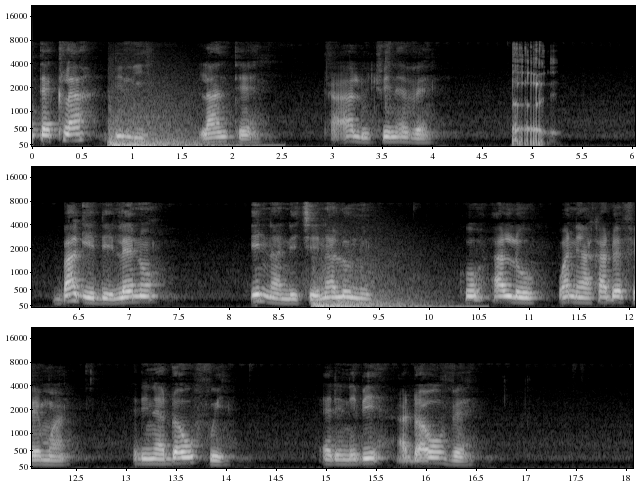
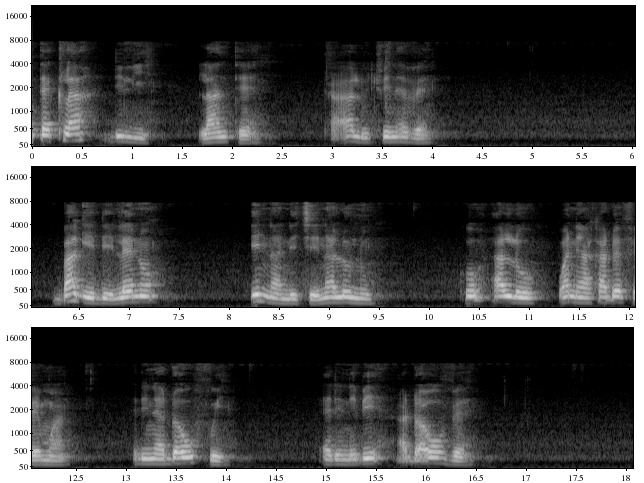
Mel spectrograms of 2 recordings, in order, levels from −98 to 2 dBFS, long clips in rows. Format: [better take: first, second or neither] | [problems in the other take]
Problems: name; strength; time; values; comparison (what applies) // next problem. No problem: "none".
second | background sound (Burping, eructation + Boom); 6 dB below the speech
